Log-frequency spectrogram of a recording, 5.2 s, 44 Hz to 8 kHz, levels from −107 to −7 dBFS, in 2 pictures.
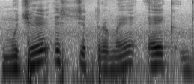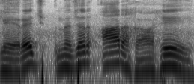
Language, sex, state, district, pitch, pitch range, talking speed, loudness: Hindi, male, Madhya Pradesh, Dhar, 135 Hz, 110-145 Hz, 115 wpm, -18 LUFS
